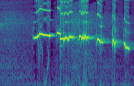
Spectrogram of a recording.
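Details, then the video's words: Oriental magpie-robin singing a provoking song meant to draw answers from other birds: a brisk string of loud, clear whistles with small dips and downward slides, repeated in quick pulses. "Gak Mungkin Gak NYAUT ketika KACER ditempel dengan KICAU ini"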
